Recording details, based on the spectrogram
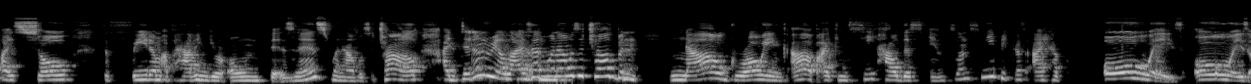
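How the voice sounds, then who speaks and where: Podcast guest: young Bulgarian-born woman, mid-pitched, energetic storyteller. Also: lo-fi sound. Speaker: podcast guest, business mentor. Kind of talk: podcast interview.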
